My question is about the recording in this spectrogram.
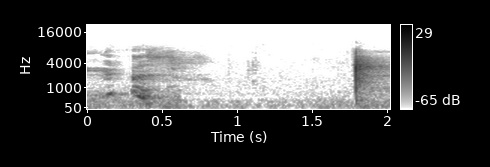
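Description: A brief faint murmur of a woman's voice, then silence, then a single sharp snap near the end.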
